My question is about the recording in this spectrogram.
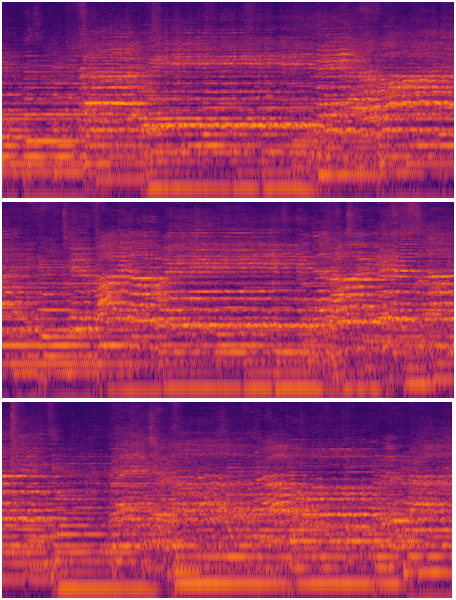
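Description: Congregation singing a hymn led by a small worship band, with keyboard and guitar accompaniment under sustained sung notes and a steady bass line.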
